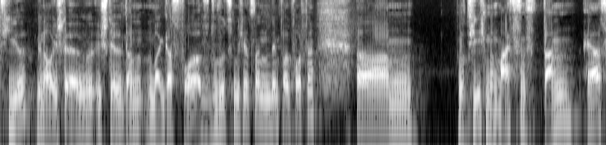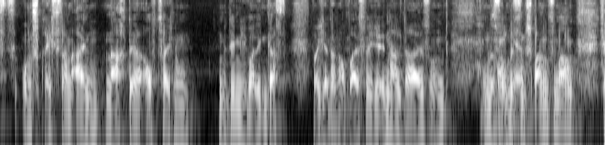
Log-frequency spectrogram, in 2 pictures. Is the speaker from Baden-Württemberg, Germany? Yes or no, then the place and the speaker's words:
no; Frankfurt, Hesse, Germany; accent: Frankfurt dialect; das ist eigentlich meine Muttersprache. Frankfurterisch. Nicht Deutsch, sondern Frankfurterisch. Und also geboren in Frankfurt.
